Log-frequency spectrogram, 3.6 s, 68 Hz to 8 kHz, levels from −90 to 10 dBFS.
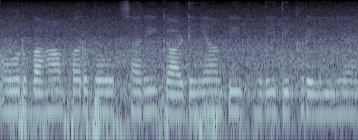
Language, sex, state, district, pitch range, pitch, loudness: Hindi, female, Chandigarh, Chandigarh, 170-180 Hz, 175 Hz, -19 LUFS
